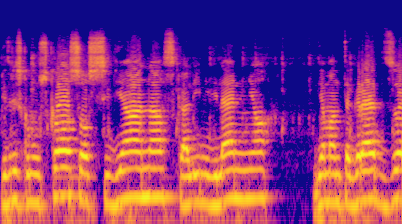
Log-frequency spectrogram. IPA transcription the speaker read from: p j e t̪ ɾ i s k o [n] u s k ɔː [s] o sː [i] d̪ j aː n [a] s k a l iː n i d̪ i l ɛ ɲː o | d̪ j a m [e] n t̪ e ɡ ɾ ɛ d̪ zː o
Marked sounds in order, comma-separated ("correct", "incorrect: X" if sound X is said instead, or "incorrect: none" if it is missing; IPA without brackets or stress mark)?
incorrect: m, correct, correct, correct, incorrect: a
